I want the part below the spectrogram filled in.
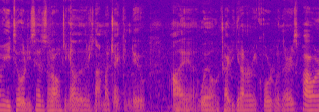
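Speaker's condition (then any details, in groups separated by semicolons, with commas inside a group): Cerebral palsy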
